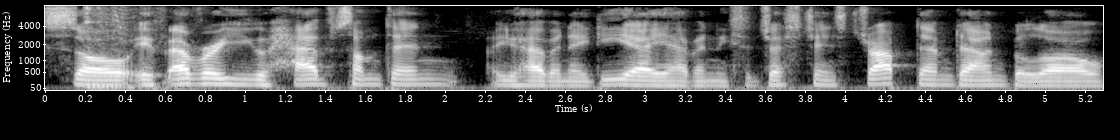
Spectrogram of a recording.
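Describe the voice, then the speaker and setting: On a very clean recording with a silent background, a man speaks at a moderate pace with hardly any pauses. His pitch is medium and his intonation fairly even. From Philippines. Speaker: gaming YouTuber. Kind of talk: casual video outro talk. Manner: halting, many fillers.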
